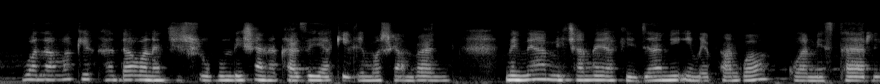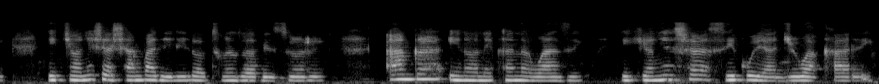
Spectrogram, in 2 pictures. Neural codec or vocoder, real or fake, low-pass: codec, 16 kHz, 2 kbps, X-Codec, HuBERT features, trained on general audio; fake; 7.2 kHz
